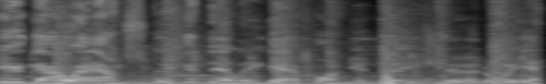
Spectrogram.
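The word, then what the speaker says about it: DILLIGAF: relate to their attitude too in a word Dilly Gap that's spelled D i l l i g a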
